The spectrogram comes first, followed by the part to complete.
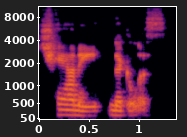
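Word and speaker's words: Chani Nicholas: um this is from channy Nicholas I I apologize I've been saying her name wrong it's channy Nicholas um incredible astrologer and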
